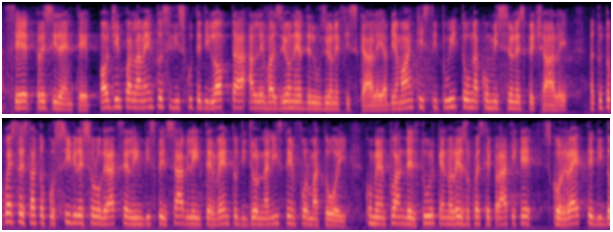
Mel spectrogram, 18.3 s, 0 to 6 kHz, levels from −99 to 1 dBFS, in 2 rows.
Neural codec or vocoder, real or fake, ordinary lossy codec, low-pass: codec, 16 kHz, 2 kbps, FunCodec, trained on LibriTTS, 25 frames a second; fake; none; 5.4 kHz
